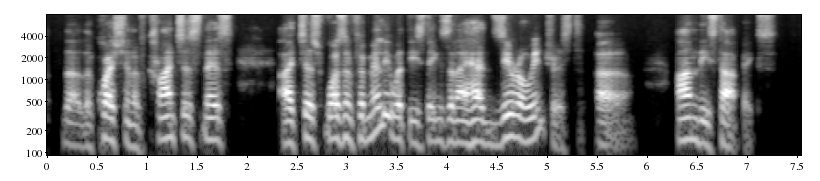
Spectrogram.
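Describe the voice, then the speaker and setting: In a very clean, dry, close recording with no echo and a silent background, a man speaks at a moderate pace with a fairly high pitch, a dark, mellow tone, vocal fry and ordinary pitch variation. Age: 60s. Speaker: research institute director and speaker. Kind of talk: presentation with slides. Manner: halting, many fillers.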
